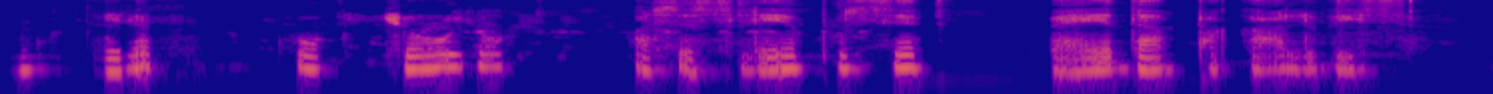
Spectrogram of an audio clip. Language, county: Lithuanian, Marijampolė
